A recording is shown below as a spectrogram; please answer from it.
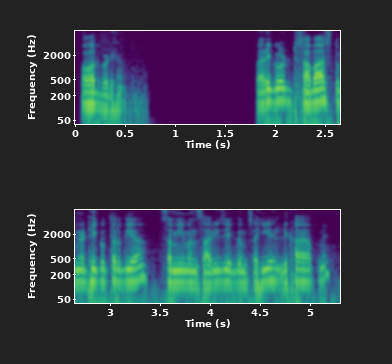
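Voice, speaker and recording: Animated Hindi teacher, lively acted examples. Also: male voice, mid-range voice, a little fast, no room sound. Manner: animated, acts out example exclamations, praises students by name. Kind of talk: live online grammar class.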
